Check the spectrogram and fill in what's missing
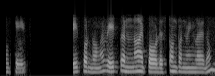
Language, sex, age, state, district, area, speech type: Tamil, female, 60+, Tamil Nadu, Ariyalur, rural, conversation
